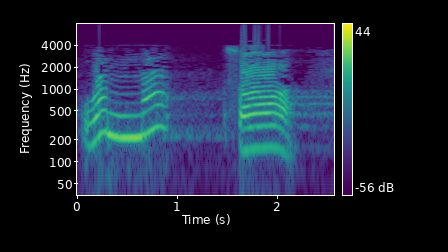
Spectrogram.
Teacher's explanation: الصاد بقى من اعلى درجات التفخيم لانها بعدها الف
